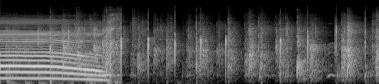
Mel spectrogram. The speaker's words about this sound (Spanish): Muy bien, un aplauso.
